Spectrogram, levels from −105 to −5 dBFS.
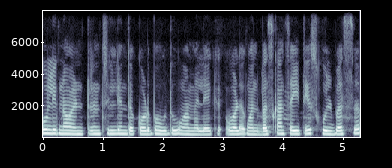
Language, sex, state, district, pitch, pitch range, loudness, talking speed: Kannada, female, Karnataka, Belgaum, 220 Hz, 210-230 Hz, -15 LUFS, 160 wpm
